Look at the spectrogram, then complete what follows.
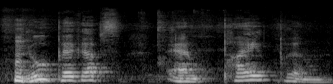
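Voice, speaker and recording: Amid noticeable background noise and audible room echo, a man talks with very wide pitch swings. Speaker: war veteran. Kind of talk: casual chat. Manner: halting.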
